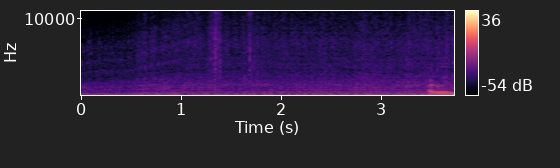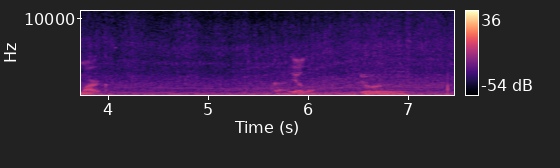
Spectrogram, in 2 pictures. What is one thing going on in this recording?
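A motorcycle engine hums steadily, revving up and down.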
